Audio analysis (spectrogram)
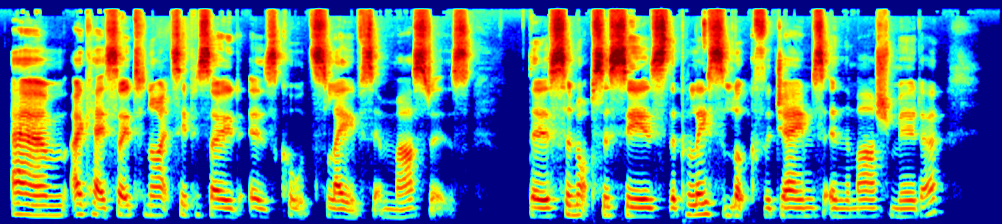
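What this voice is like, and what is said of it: Strong Australian accent. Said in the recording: “you sounded really Aussie there.”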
